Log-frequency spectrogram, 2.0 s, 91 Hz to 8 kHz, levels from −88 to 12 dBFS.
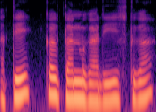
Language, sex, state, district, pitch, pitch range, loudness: Wancho, male, Arunachal Pradesh, Longding, 155 Hz, 150-175 Hz, -13 LUFS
